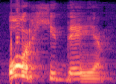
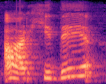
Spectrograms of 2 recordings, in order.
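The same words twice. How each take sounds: First: The first vowel sounds like "o". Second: The first vowel sounds like "a". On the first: This is the Kazakh way of saying it. "в казахском языке мы обязательно должны даже безударную О проговаривать как О" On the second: This is the Russian way of saying it. "в русском языке можем говорить букву О безударную как А"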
